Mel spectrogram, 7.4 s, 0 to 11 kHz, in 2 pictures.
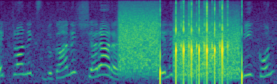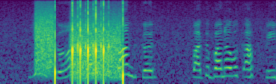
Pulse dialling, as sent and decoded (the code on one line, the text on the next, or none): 7 / 5
7 5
